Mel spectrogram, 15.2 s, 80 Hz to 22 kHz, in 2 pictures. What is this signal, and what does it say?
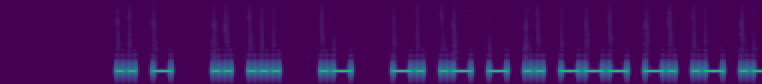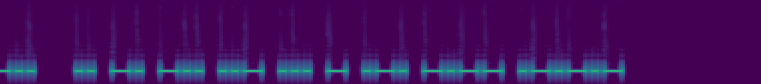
Morse code, heard as a keyed tone, about 20 wpm, 700 Hz. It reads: IT IS A NATIONAL INDUSTRY.
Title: Sentences from Top 1000 Words - Review Part 4 - 20wpm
